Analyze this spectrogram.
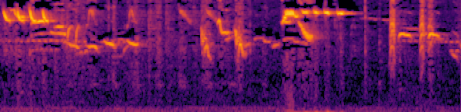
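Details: Sooty-headed bulbul song used as a lure for wild birds: quick high chirps and short descending whistled phrases, with sharp accented notes near the end and a low background hum.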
